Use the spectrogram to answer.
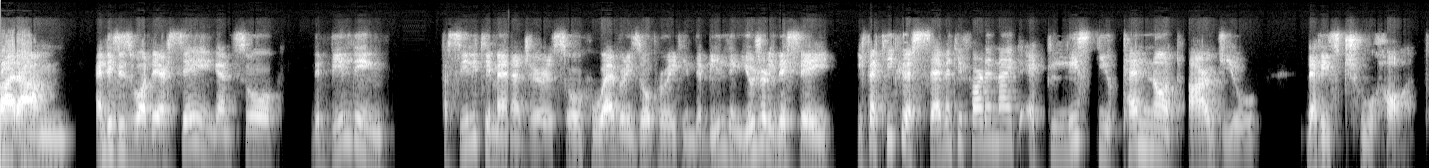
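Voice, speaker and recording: Speech comes at a moderate pace with an Italian accent. The pitch swings very widely. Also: man, fairly high pitch for a man. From Italy. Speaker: climate engineer. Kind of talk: presentation. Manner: halting.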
